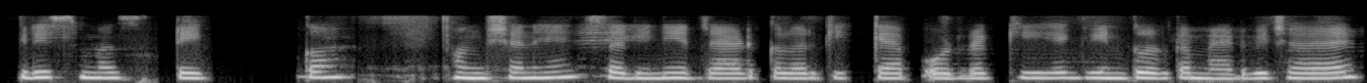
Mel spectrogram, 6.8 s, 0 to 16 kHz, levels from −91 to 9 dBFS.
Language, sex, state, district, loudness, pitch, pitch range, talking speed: Hindi, female, Uttar Pradesh, Saharanpur, -14 LUFS, 230 Hz, 220-235 Hz, 175 wpm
